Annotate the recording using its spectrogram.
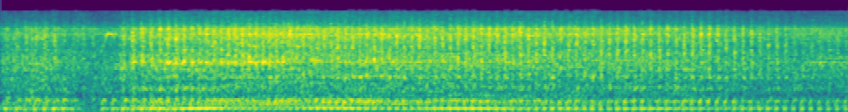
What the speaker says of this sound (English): My kid's practicing mowing down my plum trees.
